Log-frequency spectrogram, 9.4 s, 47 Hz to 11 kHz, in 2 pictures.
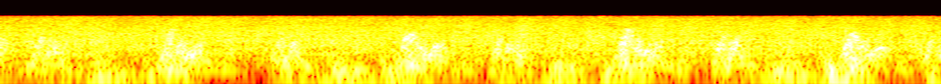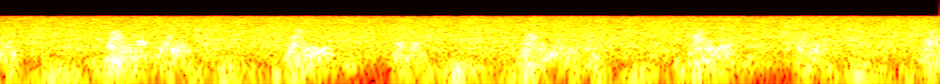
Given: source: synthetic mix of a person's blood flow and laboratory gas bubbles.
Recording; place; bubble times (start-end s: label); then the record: Doppler ultrasound of blood flow; precordium
8.67-8.79 s: bubbles
From the record:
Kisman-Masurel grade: 111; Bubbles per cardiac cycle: 1 to 2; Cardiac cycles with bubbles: 1 to 10%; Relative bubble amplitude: barely perceptible (0.100 to 0.250); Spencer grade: 1 (occasional bubble signal discernible with the cardiac motion signal, with majority of cardiac periods free of bubbles); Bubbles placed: only in the low amplitude regions of the cardiac cycle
